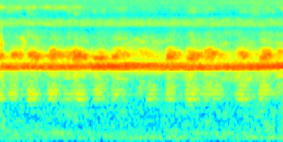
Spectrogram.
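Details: Frogs calling in the morning beside rice fields in a rural village. A dense chorus of rapid, evenly pulsed croaks overlaps throughout, over a steady high-pitched whine and low background rumble.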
